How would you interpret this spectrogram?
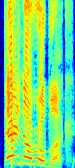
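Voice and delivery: loud emphatic declaration, no rule book; emphatic shout. Real, not acted. Vlogger shouting his point to viewers, loud and emphatic.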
